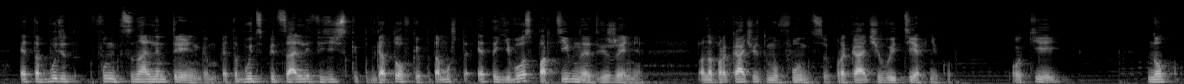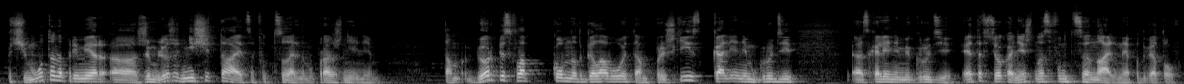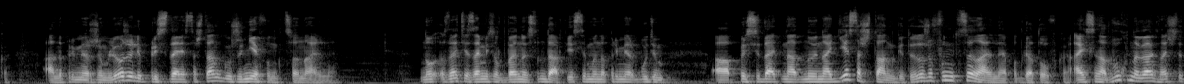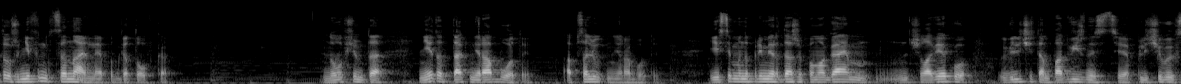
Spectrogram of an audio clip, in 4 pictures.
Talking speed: 145 wpm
